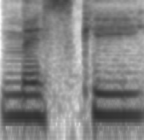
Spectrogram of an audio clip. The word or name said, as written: mestský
